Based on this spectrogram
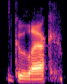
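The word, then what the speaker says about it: Gulak: reasons I just like gulick I know you do it rhymes with attack he was on yeah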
